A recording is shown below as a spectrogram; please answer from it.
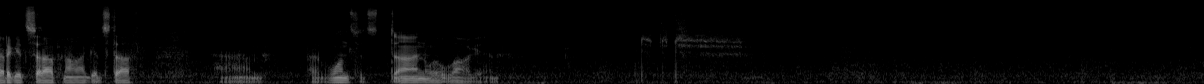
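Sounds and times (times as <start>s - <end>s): person whispering: 6.4s - 7.6s.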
